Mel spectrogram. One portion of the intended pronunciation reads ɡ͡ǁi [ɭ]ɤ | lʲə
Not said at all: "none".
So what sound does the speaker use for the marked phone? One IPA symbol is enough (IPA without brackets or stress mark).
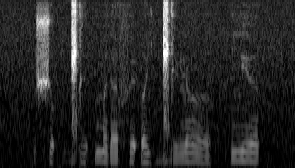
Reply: ɭ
